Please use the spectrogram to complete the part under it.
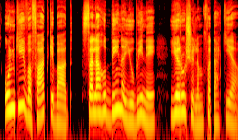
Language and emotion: Urdu, neutral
